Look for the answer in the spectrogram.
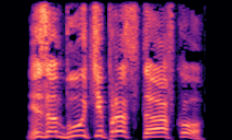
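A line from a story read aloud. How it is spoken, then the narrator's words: Loud. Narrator (Russian): громко сказал он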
